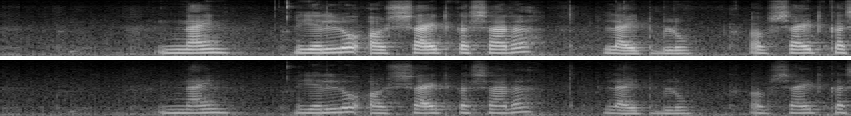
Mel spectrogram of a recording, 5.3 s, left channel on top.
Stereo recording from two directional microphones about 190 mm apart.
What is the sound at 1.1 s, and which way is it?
Speech, 50° left (ahead or behind).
